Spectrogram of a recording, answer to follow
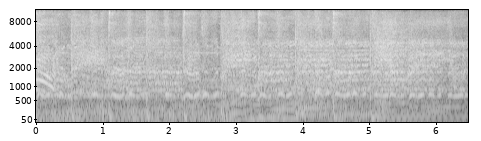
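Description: Newscast theme music: a pop-style track with a wavering sung melody over sustained bass notes and a steady beat, thinning out in the last second.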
